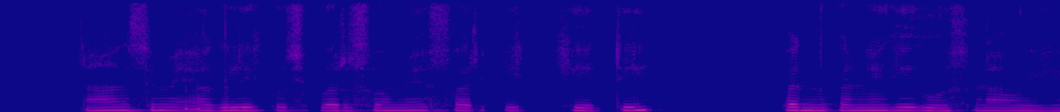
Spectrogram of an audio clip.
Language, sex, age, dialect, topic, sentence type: Hindi, male, 18-24, Kanauji Braj Bhasha, agriculture, statement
